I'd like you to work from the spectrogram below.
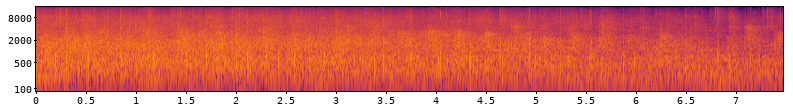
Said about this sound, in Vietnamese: kính thưa các bậc phụ huynh của gần 800 cháu mầm non và thiếu nhi đang có mặt tại ba lầu, tầng 1, tầng 2 và tầng 3 của chùa Giác Ngộ, cho một tràng vỗ tay thật lớn để tán dương sự có mặt của tất cả chúng ta.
